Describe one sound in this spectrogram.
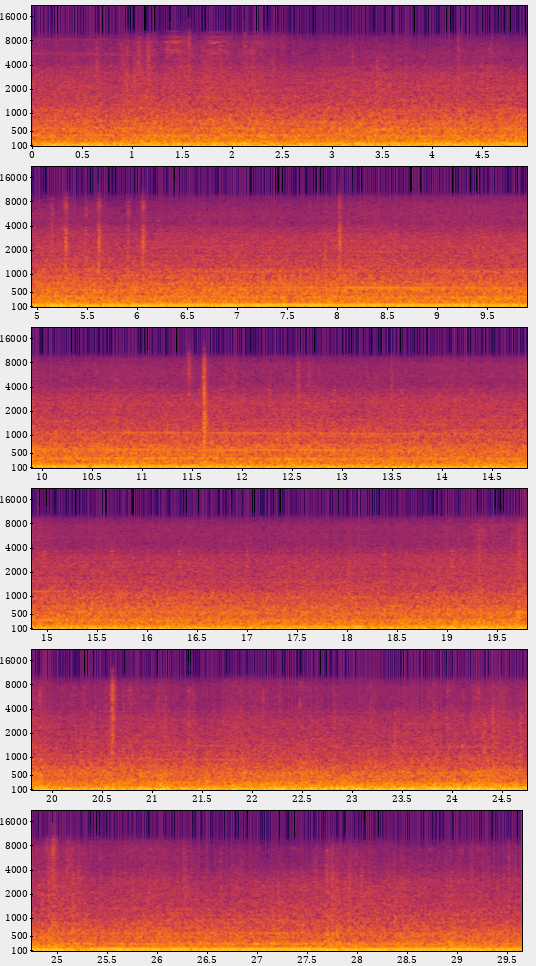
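Tyres hiss and rumble on a wet road.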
